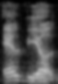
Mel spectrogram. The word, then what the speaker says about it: Alveole: So the correct pronunciation of your band is Alveole, right? Yes, it's alveole. It's in English. In Germany, the people sometimes say Alveole. That's the German pronunciation.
